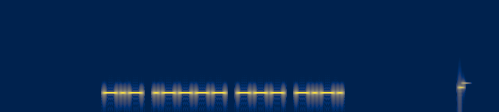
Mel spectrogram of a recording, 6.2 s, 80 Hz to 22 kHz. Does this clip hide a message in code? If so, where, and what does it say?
Yes: Morse code from 1.3 to 4.3 s, heard as a keyed tone, about 22 wpm, 700 Hz. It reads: K1OC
